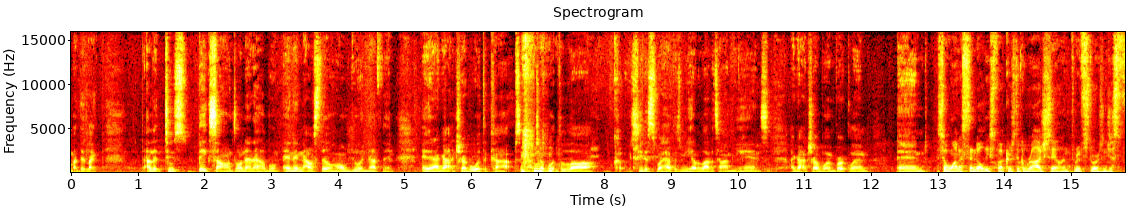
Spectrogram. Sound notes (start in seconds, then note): 6.7 laughs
